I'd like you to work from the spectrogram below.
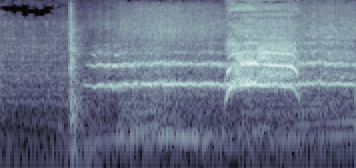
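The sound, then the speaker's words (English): A sharp thump, then a car roars past with a steady high tire squeal that swells louder near the end, like a vehicle skidding at speed, with no talking. “Why are you driving so fast?”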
